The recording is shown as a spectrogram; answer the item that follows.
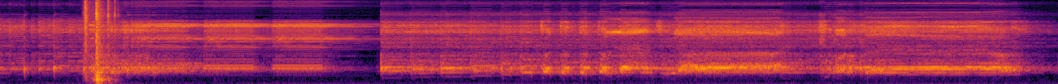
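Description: Electronic sound effects from the DX Kumonoslayer transformation toy's speaker: a repeating standby tune, a sharp plastic clack about a second in, then from about four seconds a synthesized voice calling "ta-ta-ta-tarantula kumonos!" over electronic music.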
